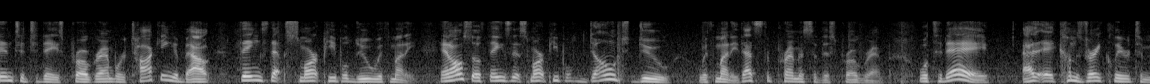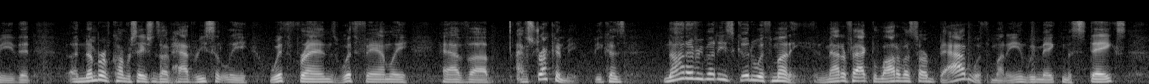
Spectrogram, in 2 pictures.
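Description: No technical faults can be heard in this speech. The sound stops short of 8 kHz, as expected of a call's microphone path feeding G.722 wideband telephone coding, and any coding trace is faint at most, which fits the full 64 kbit/s mode.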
